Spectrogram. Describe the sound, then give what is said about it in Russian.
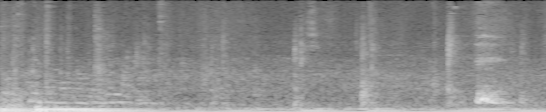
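A door, caught in a draught from open windows, swings and bangs shut with a heavy low thud, followed by a few scattered knocks and creaks, with faint voices murmuring. “Захлопывается дверь.”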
